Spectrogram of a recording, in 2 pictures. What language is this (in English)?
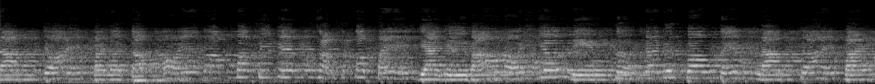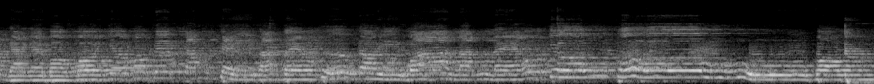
Thai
